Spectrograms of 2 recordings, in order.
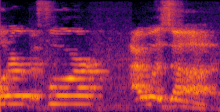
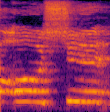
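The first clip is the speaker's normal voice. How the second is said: high, loud "Oh shit"; mock shocked yell; 8 semitones higher, 4 dB louder than usual. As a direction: demand the cry they never gave. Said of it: "Why didn't anybody go".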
